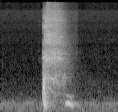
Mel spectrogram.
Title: Boyfriend's sneezes (m)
